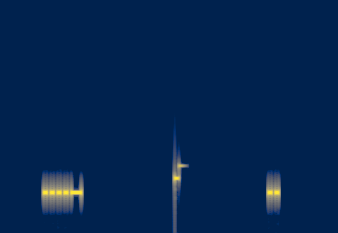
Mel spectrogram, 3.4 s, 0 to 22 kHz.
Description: Morse code, heard as a keyed tone, about 36 wpm, 700 Hz. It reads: 4 I
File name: Single-Letter-Number-35wpm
